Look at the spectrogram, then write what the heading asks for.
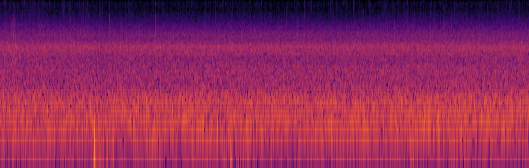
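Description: Heavy rain pouring down in a steady hiss, with a brief thump about two seconds in.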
